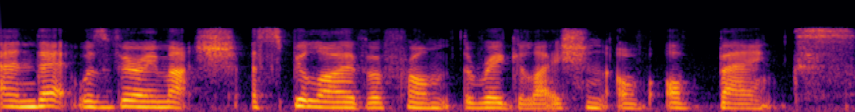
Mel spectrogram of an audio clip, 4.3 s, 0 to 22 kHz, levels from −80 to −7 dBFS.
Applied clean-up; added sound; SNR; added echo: none; none; none; none.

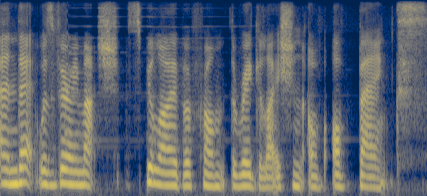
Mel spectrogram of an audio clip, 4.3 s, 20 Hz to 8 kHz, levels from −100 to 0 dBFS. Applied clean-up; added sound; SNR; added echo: neural mask model DeepFilterNet 3.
